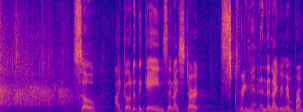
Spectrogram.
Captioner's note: clapping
